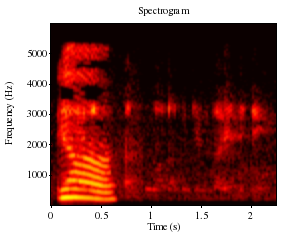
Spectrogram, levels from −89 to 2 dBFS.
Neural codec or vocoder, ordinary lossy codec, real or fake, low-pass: none; MP3, 32 kbps; real; 5.4 kHz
